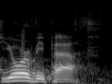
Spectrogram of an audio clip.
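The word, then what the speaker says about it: Yorvipath: drug exclusivity in the US for yv paath pronounced yv paath with the generic name palop pegar Riptide for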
